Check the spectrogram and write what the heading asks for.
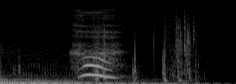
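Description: A girl's short worried vocal sound about a second in, a brief 'hmm' whose pitch rises and then falls. A few soft clicks follow over a low steady hum.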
